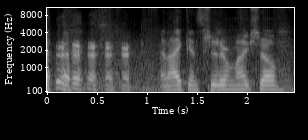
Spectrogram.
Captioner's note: laughter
